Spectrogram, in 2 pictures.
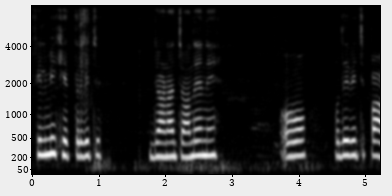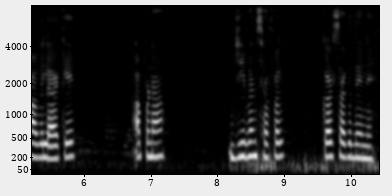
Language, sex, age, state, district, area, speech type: Punjabi, female, 30-45, Punjab, Shaheed Bhagat Singh Nagar, urban, spontaneous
